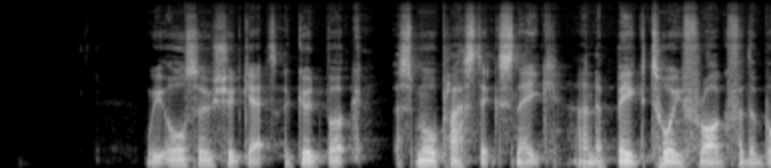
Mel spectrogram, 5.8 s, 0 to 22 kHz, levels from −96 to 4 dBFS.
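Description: From 0.95 s to 2.54 s, automatic gain rising is heard. The gain control judged the input too quiet and lifted its level slowly, by about 4 dB. The speech and the background noise swell together over this stretch, rather than the voice alone.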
